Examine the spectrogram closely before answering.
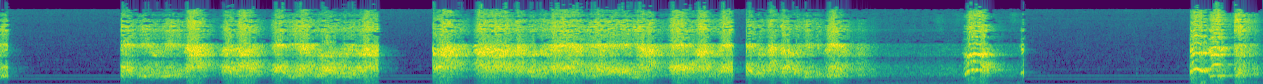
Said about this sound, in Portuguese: Reunidos, o grito de guerra do pelotão de estudantes chega a arrepiar.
